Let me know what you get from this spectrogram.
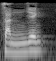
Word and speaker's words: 振英: 嗯，因为振英的广东话发音就是啊，振英，就英文的 CY，振英哈这样子。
